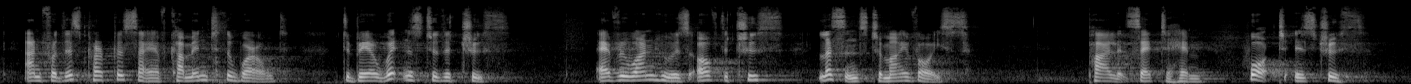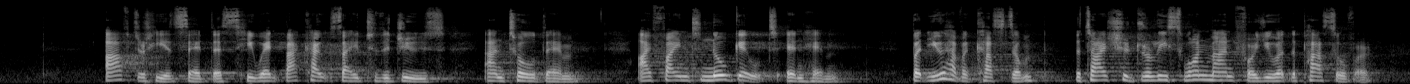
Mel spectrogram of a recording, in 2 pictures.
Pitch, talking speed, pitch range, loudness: 175 Hz, 150 wpm, 155-195 Hz, -24 LUFS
